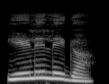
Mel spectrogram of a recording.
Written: ಎಲೆಲೆಗ

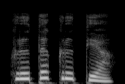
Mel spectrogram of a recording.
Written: ಕೃತಕೃತ್ಯ

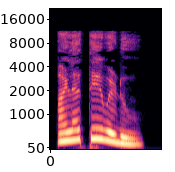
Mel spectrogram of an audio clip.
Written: ಅಳತೆವಡು

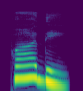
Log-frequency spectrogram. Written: ಪಾದಿ

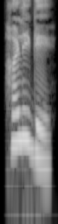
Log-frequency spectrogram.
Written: ಹಳಗೆ

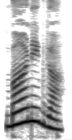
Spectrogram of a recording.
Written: ಬಾಣಿಗ್ಗ

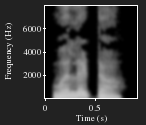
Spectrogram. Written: ವಲಟ

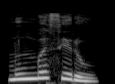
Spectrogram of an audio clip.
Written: ಮುಂಬಸಿರು

